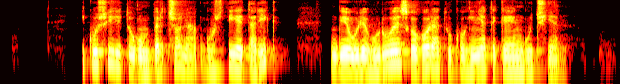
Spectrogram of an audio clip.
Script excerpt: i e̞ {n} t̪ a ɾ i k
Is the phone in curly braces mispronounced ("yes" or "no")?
yes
